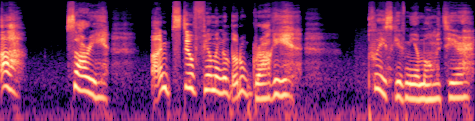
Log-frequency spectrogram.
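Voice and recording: A woman's put-on character voice, fairly high and bright, sharp in tone, with lively intonation at a fairly slow pace.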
